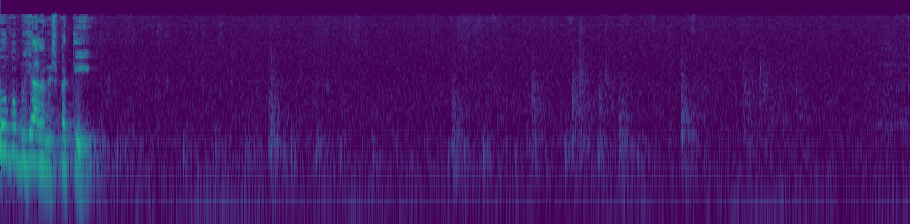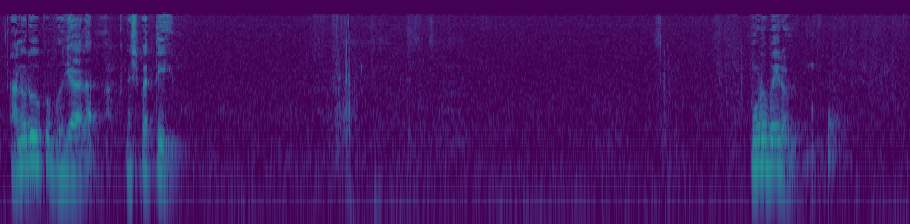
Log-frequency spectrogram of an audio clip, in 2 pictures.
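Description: An elderly man speaks calmly in bursts, as if lecturing.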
